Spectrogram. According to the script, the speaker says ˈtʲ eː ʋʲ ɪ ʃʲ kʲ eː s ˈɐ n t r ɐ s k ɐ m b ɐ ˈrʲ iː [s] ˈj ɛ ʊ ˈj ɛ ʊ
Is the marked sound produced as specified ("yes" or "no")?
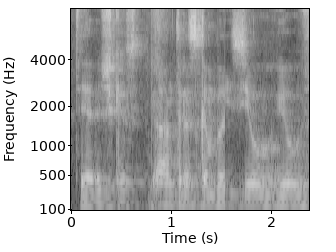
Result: yes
